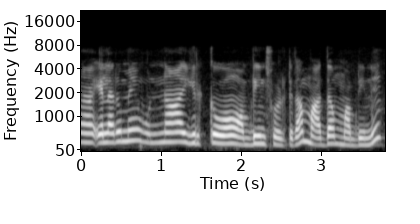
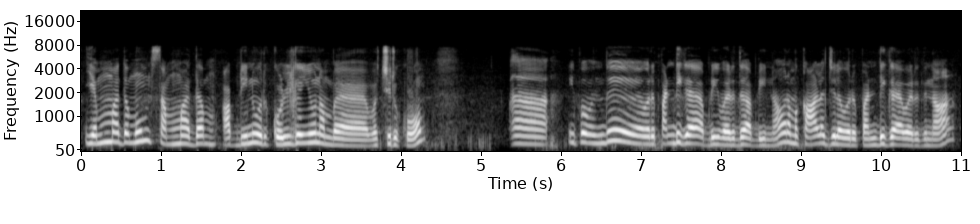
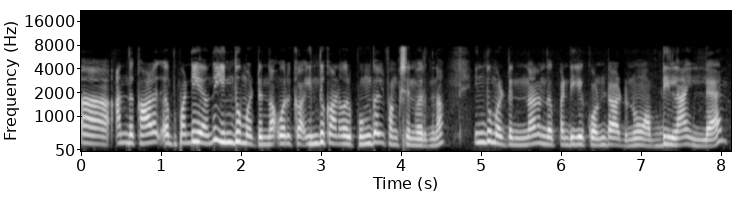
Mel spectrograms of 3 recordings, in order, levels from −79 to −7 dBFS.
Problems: background sounds at intervals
